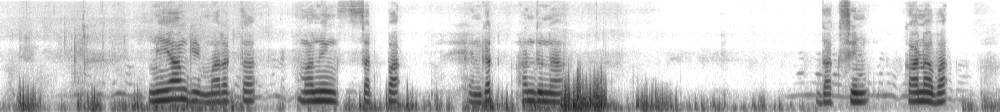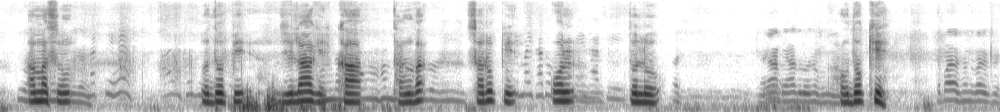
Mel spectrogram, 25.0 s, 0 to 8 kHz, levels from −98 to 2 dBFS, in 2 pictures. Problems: background conversations at intervals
